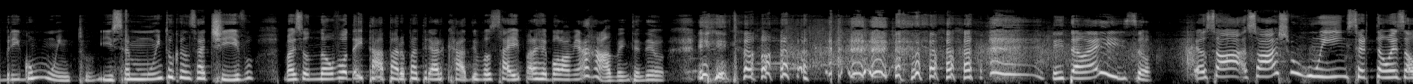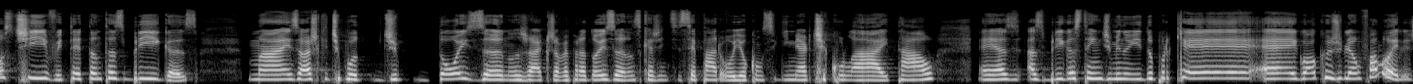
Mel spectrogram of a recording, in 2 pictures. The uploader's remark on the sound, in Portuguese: Ao Vivo do CCBB SP. Num ao vivo que sintetiza a energia de todos esses podcasts.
